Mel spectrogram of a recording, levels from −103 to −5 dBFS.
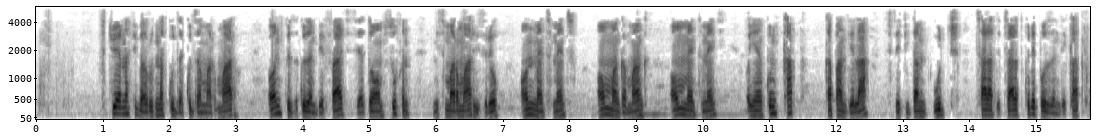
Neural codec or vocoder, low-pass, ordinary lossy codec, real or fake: none; 5.4 kHz; MP3, 24 kbps; real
